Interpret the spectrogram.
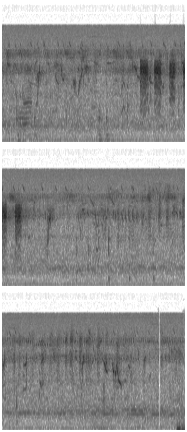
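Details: Red-backed Shrike screeching at Tembe in February, heard from a hide: a quick burst of about six harsh, grating notes. Softer chirps and whistles from other birds run throughout, with a dark-capped bulbul and young impalas bleating nearby.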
